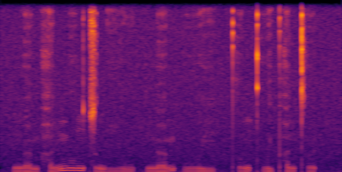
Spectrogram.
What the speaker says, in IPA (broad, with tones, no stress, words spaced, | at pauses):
ŋœː˨˩m hɐ˨˥nmuː˥ŋ t͡sʊ˨˩ŋiː˨˧w | n̪œː˨˥m puː˨j | pʰʊ˨˥ŋ kʷʰe˨˧jpʰɐ˧nt̪ʰɵ˨˥t̚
